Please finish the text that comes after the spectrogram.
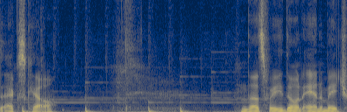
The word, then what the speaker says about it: Excal: Do you pronounce it Excal or Excal? It's Excal.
